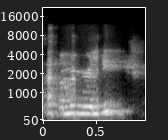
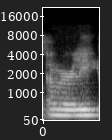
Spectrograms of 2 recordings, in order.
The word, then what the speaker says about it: Ameralik: I think it's Ameralik, but you hear a lot of different pronunciations.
